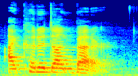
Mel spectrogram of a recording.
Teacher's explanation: Could have turned into coulda.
